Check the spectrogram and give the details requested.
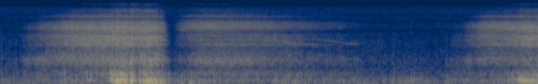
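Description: Loud, harsh snoring breaths from a sleeping dog, with a noisy, hissing background.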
